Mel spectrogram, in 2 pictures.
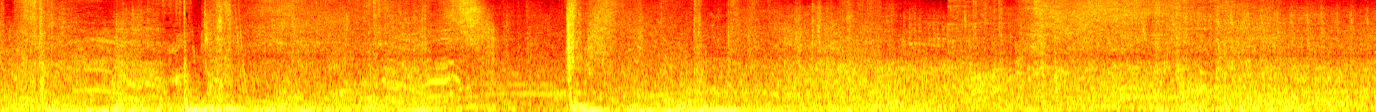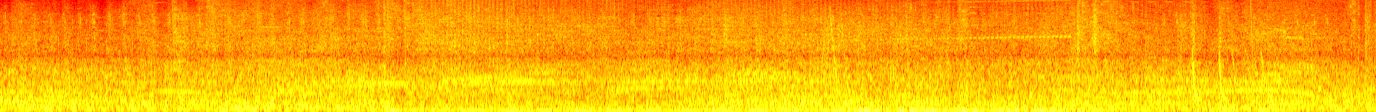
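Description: A large creature roars and growls.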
